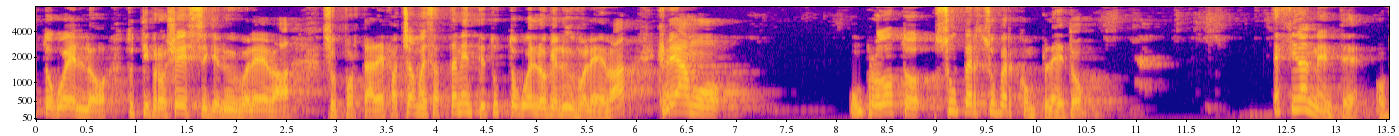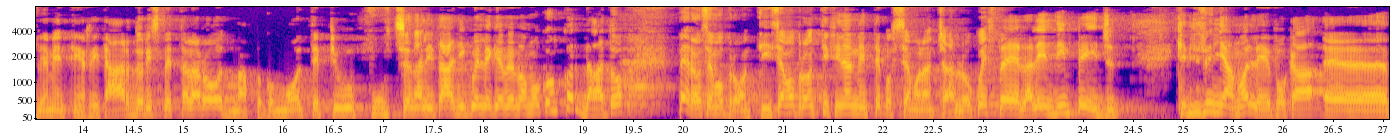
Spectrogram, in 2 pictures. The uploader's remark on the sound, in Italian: Questo è l’audio del meetup che si è svolto a Roma il 20 aprile 2023.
